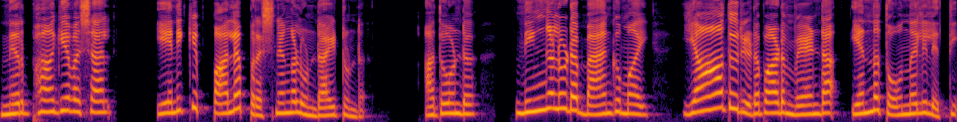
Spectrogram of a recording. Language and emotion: Malayalam, disgusted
